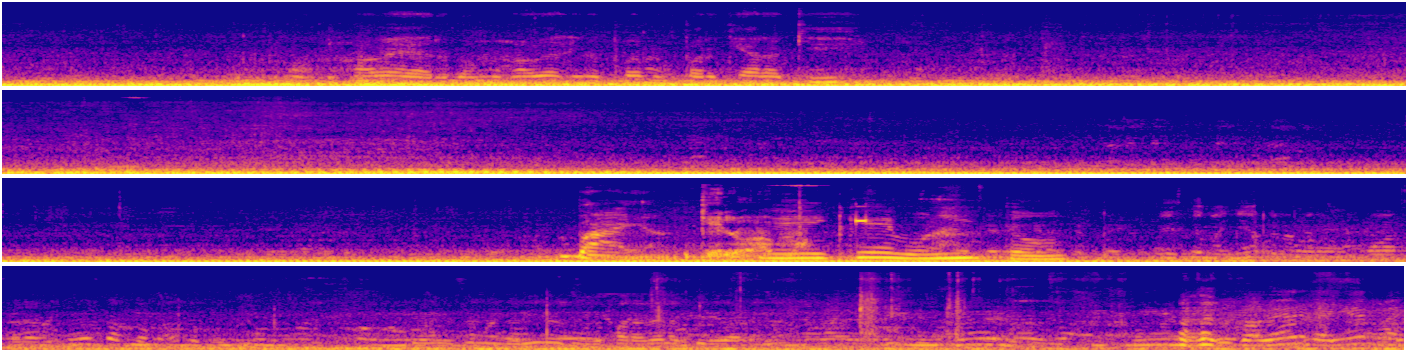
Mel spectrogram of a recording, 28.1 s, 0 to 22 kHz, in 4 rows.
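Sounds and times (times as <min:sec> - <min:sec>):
car engine and tyres rumbling: 0:00.0 - 0:28.0.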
